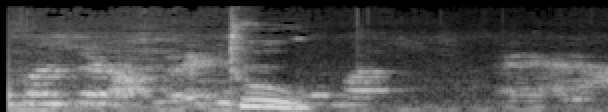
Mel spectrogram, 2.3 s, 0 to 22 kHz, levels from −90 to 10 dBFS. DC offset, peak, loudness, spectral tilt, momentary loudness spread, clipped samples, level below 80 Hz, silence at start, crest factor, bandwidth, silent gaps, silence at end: under 0.1%; -2 dBFS; -14 LUFS; -4.5 dB/octave; 20 LU; under 0.1%; -48 dBFS; 0 s; 14 dB; 16.5 kHz; none; 0 s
